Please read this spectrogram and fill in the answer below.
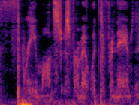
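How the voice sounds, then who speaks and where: The speaker is a whispering man. His delivery is fairly quick. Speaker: ASMR and card game content creator. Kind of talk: casual ASMR pack opening, talking to camera. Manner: casual, conversational, upbeat.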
